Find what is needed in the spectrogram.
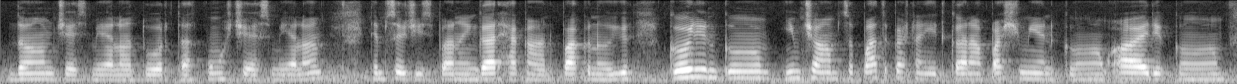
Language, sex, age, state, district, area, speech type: Kashmiri, female, 30-45, Jammu and Kashmir, Budgam, rural, spontaneous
